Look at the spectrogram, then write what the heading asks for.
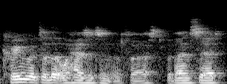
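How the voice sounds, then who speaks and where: A man's voice: on the low side, fast talker. A young man reading a story aloud to friends in an amused, informal way. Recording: noisy, echoey room recording with clicks.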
